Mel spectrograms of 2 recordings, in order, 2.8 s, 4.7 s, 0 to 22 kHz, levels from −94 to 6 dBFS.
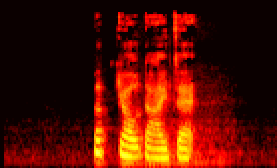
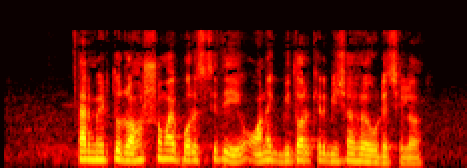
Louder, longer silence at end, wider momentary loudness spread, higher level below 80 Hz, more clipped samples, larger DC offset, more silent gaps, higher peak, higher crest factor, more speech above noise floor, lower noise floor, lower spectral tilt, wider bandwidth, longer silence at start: first, -23 LUFS vs -28 LUFS; first, 0.85 s vs 0.45 s; second, 4 LU vs 8 LU; about the same, -62 dBFS vs -60 dBFS; neither; neither; neither; about the same, -8 dBFS vs -6 dBFS; about the same, 18 dB vs 22 dB; first, 52 dB vs 37 dB; first, -74 dBFS vs -64 dBFS; about the same, -6 dB/octave vs -6 dB/octave; first, 16.5 kHz vs 11.5 kHz; first, 0.95 s vs 0.8 s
